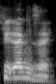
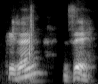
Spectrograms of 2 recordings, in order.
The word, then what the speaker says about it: Firenze: And if you're in Italy, then you're actually going to pronounce its real name, and its real name is Firenze. Firenze.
